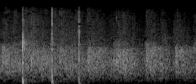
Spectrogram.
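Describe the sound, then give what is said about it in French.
Audience applause: dense, steady clapping for the whole clip, with a few louder single claps standing out at intervals. “Amen, on peut applaudir.”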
